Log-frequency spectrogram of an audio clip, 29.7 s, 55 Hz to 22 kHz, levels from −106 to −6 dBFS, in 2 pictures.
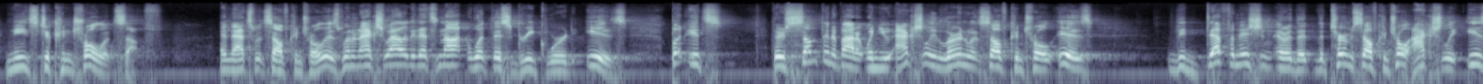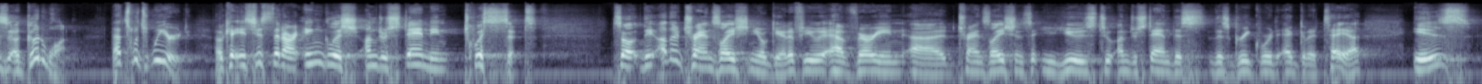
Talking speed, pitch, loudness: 160 wpm, 180 Hz, -23 LUFS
